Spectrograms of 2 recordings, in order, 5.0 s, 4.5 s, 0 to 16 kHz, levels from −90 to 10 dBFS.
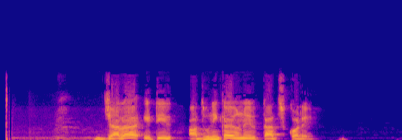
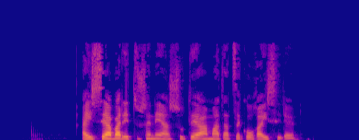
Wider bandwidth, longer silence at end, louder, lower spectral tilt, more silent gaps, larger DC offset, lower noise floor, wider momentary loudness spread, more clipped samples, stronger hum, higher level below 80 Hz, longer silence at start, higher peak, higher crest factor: second, 7.6 kHz vs 11.5 kHz; first, 1.15 s vs 0.8 s; first, -13 LUFS vs -26 LUFS; first, -7 dB/octave vs -4 dB/octave; neither; neither; second, -77 dBFS vs under -90 dBFS; second, 13 LU vs 17 LU; neither; neither; first, -52 dBFS vs -84 dBFS; second, 0.7 s vs 1.05 s; first, 0 dBFS vs -4 dBFS; second, 16 dB vs 24 dB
